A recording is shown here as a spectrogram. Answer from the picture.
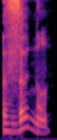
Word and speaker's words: venons: we get this nous venons, okay? Keep in mind that E is pronounced like E, so it's ve, ve, ve, venons. Final S is not pronounced, okay?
